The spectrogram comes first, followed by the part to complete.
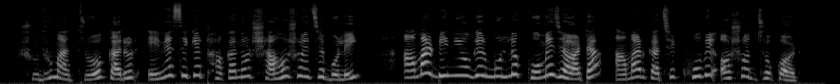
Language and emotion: Bengali, angry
